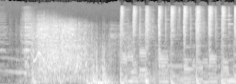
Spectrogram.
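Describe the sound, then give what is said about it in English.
A loud, messy crash as a girl in a bar brawl is thrown along the bar and slams into a jukebox, followed about two seconds later by upbeat music from the jukebox suddenly starting up with a steady, punchy rhythm. “She crashes into the jukebox.”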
